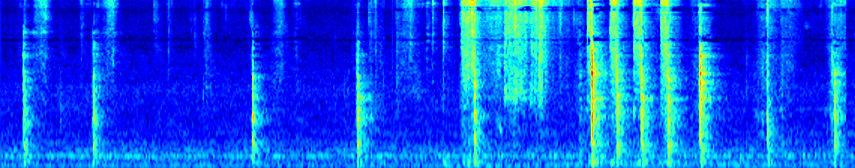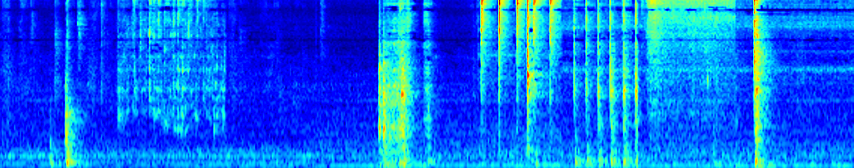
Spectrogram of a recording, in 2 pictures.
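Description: Kitchen knife cutting food on a wooden cutting board: sharp knocks spaced a second or two apart at first, then quicker runs of several cuts.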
